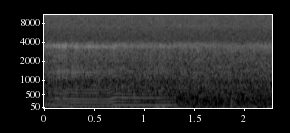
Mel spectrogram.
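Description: A man's short, soft closed-mouth hum ("mmm"), held about a second and a half, with a small upward step in pitch halfway through.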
